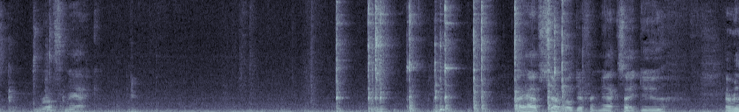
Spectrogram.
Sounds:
wood
speech

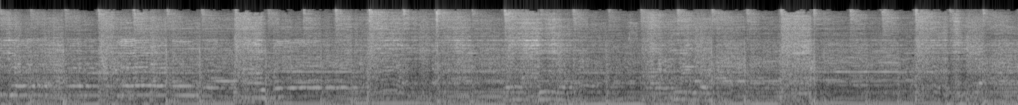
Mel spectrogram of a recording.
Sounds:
music

